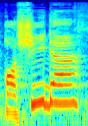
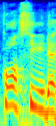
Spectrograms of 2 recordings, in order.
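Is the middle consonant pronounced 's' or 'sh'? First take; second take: sh; s. First: The middle consonant is an sh sound. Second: The middle consonant is a plain s sound. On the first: The speaker calls it wrong. "jadi apa namanya? Shin" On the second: The speaker calls it right. "huruf S"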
